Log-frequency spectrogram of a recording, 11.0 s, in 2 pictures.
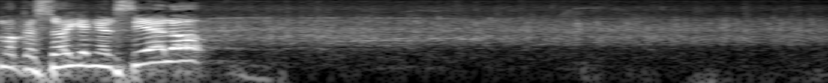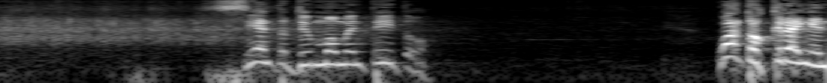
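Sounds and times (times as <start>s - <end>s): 
speech: 0.0s - 1.6s, 7.2s - 8.5s, 10.3s - 11.0s
audience applause: 0.0s - 7.3s.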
